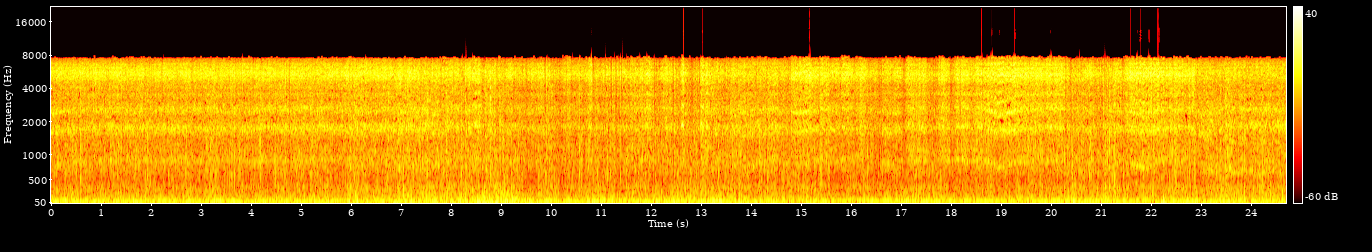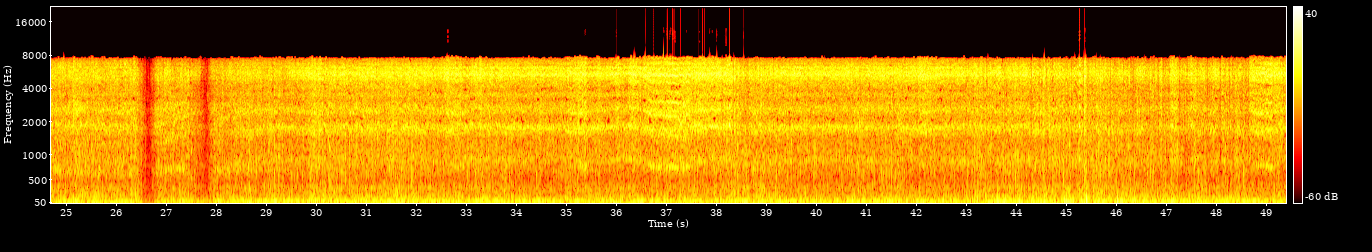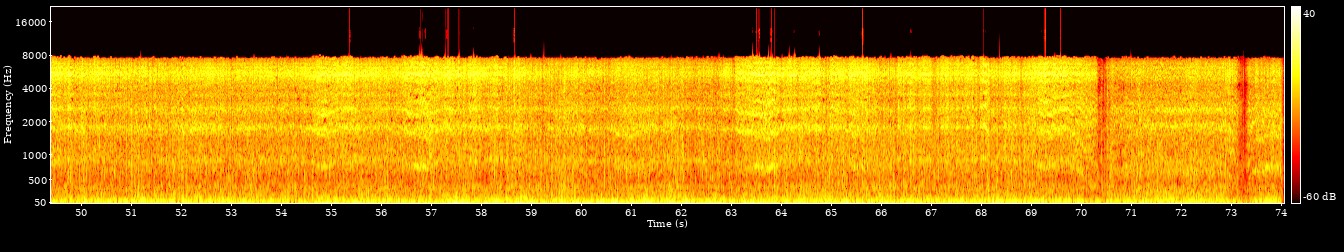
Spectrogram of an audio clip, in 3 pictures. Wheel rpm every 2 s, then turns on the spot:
200, 240, 230, 230, 240, 230, 230, 220, 230, 230, 230, 220, 200, 150, 130, 230, 230, 230, 220, 220, 230, 230, 230, 230, 230, 230, 240, 230, 220, 230, 230, 230, 230, 230, 240, 140, 170.
none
